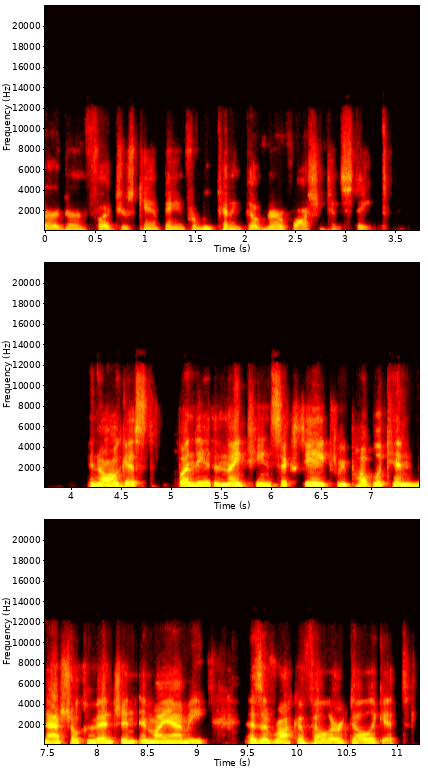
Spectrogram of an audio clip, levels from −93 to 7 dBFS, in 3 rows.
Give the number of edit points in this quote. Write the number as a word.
two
